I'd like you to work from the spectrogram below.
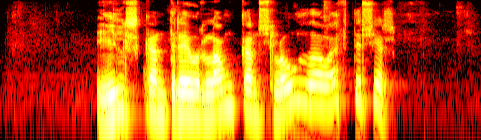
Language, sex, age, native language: Icelandic, male, 40-49, Icelandic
